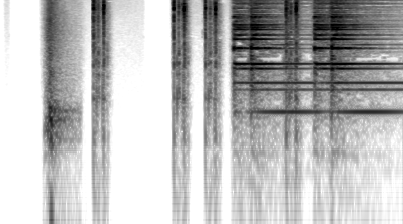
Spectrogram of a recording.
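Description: Subscribe-button animation sound effects: a thump, three quick double mouse clicks, then a notification bell dinging several times, its ringing fading out near the end.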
